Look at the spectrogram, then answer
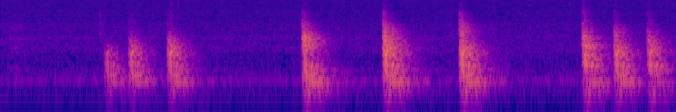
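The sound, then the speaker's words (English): SOS tapped out in Morse code on a hard surface: three quick knocks, three slower, more widely spaced knocks, then three quick knocks again, crisp and fairly loud over a faint steady hum. “Oh, I thought you really knew Morse code. That. I was really excited. That was I know SOS.”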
